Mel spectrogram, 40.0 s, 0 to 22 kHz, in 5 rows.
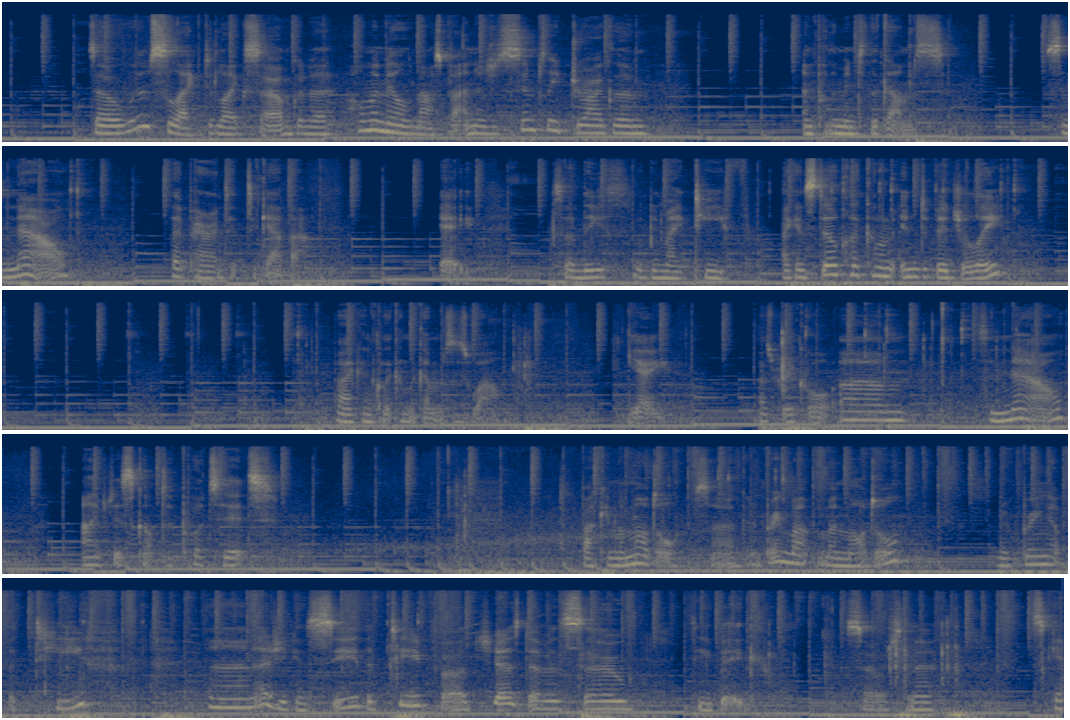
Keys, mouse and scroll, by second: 2.8 middle click, 38.8 r.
